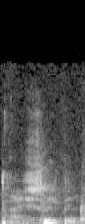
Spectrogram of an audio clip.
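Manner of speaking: hushed whisper so he won't wake. Acted. Partner finding Billy asleep, hushed whisper. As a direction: breathe it under your voice.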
